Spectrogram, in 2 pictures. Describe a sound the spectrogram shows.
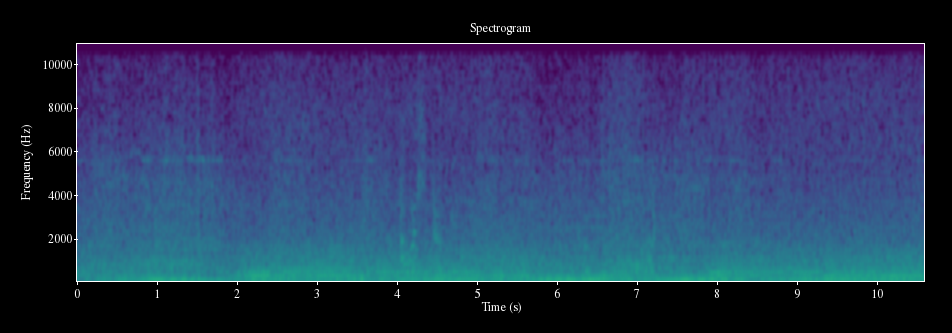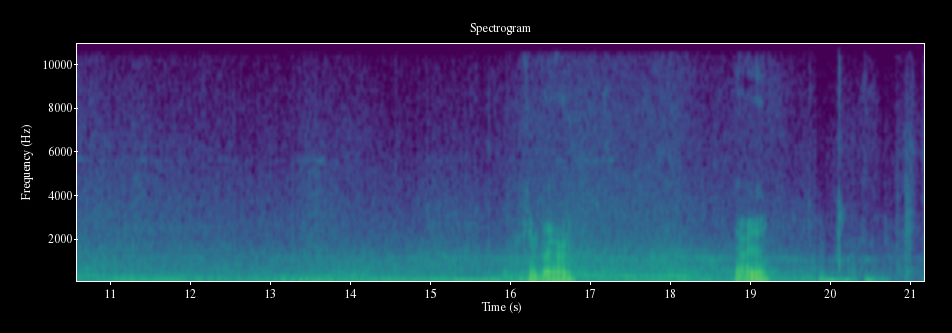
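A car engine hums and revs up and down as the car drives along.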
